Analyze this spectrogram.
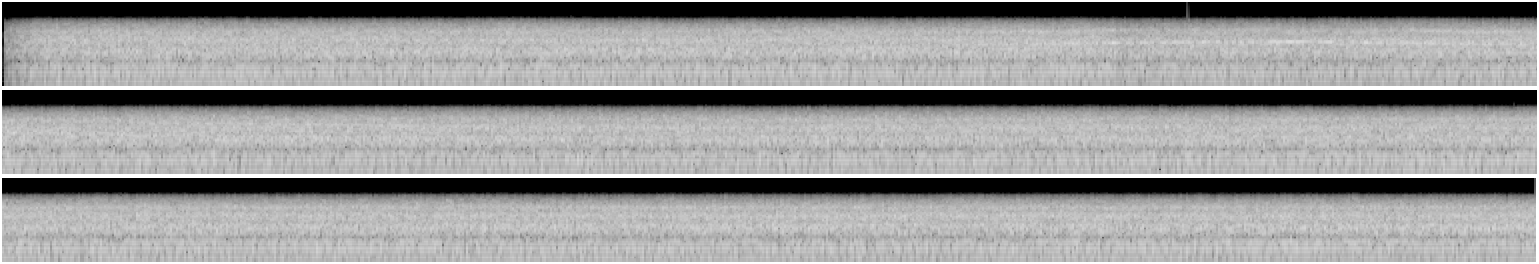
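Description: Commuter-train diesel locomotive idling steadily, a constant low engine hum, with a faint whine that rises and falls once about eight seconds in.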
